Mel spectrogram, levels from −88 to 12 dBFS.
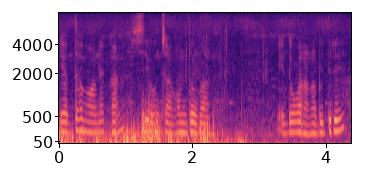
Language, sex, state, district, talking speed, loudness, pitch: Chakma, female, Tripura, Unakoti, 135 wpm, -16 LUFS, 180 Hz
